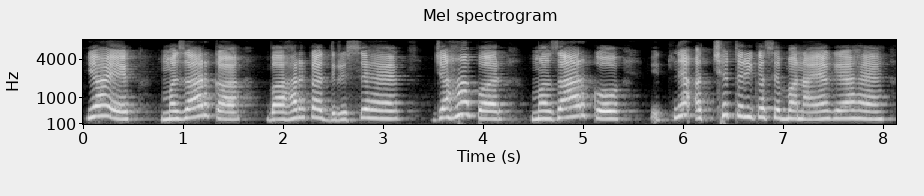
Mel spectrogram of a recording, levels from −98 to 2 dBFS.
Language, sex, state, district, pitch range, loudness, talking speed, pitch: Hindi, female, Jharkhand, Ranchi, 260-310 Hz, -13 LUFS, 140 wpm, 275 Hz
